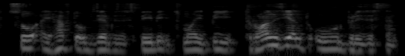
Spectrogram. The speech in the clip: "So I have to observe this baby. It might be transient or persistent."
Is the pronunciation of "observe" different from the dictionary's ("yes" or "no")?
no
